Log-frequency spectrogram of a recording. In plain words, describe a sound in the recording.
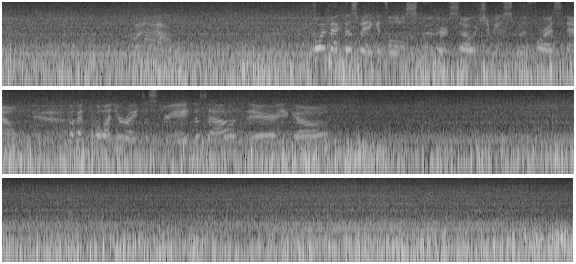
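Wind roars loudly and buffets.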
